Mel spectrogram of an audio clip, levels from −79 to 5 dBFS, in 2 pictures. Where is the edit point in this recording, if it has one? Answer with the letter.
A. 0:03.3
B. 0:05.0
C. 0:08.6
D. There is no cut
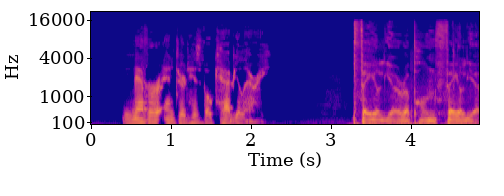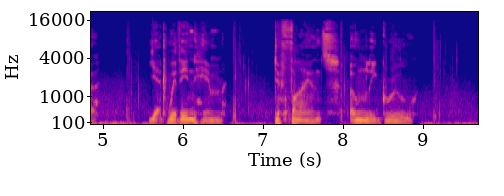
A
